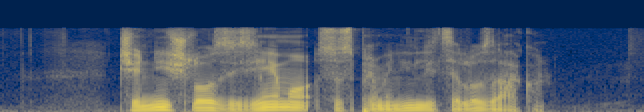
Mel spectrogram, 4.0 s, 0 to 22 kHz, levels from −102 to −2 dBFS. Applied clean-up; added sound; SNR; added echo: none; none; none; none.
